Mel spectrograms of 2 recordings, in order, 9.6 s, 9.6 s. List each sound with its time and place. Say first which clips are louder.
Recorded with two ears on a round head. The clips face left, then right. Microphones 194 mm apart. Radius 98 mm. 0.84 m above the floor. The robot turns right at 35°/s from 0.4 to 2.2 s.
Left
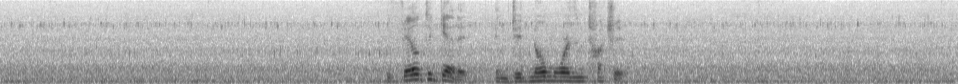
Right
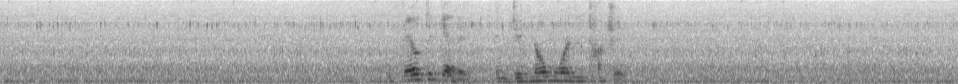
3.9 s a man speaking: left 3 dB; 30° left (ahead or behind), 0.8 m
